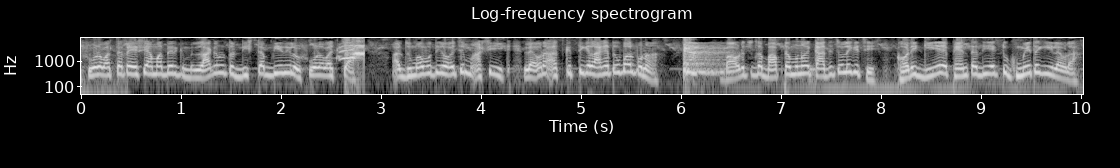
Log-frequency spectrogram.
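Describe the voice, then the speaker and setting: A woman voicing a crude, hot-tempered young village man in a comic cartoon, grumbling and swearing constantly. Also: high voice. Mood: irritated grumbling. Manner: foul-mouthed grumbling, peppered with swearing. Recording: faint background noise.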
